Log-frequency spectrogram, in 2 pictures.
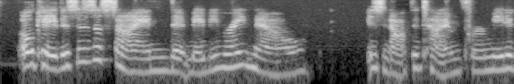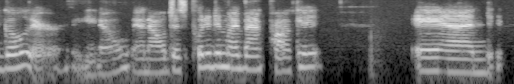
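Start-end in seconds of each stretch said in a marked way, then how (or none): none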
